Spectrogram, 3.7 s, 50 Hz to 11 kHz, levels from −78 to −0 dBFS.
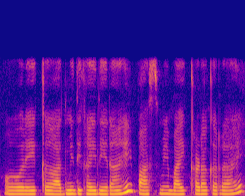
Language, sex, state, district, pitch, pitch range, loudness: Hindi, female, Himachal Pradesh, Shimla, 195 Hz, 190-200 Hz, -16 LUFS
